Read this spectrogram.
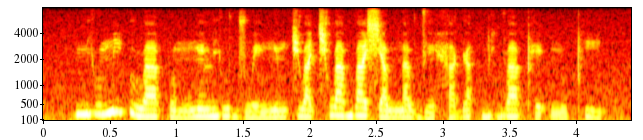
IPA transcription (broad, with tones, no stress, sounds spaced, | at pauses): m j u˧ m i˦ ʔ l w a˧ p o˨˩ m ŋ ẽ˧ l j u˧ d͡z w e˨˩ ŋ ẽ˧ m t͡ɕ w a˥˧ t͡ɕʰ w a˦ b w a˦ ɕ a˧ w n̪ a˦ w d͡z ẽ˧ h a˥˧ ɡ a˦ t̚ b i˧ ɡ w a˦ pʰ e˨ ʔ n̪ u˨˩ pʰ i˥˧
